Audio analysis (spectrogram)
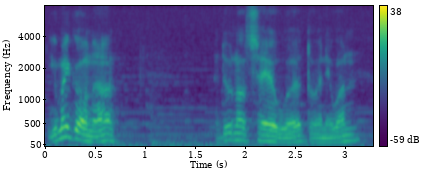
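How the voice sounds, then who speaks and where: An actor playing a courtly, shrewd French police detective in a radio drama, probing and ceremonious with a teasing, theatrical manner. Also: male voice, medium pitch, expressive, normal speed, a little mellow, dull audio, faint music behind, close to an everyday voice. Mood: grave, instructive. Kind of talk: British radio drama acting.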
